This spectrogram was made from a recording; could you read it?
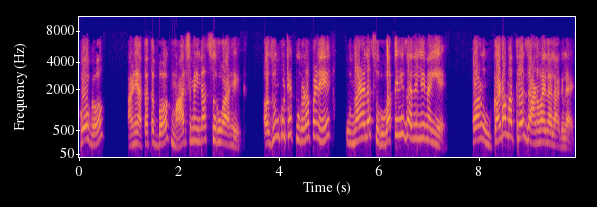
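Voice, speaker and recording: A woman's voice: high-pitched, expressive, normal speed, no echo, dull audio. A woman radio co-host chatting casually and agreeably. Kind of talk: casual chat.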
